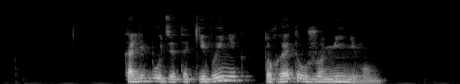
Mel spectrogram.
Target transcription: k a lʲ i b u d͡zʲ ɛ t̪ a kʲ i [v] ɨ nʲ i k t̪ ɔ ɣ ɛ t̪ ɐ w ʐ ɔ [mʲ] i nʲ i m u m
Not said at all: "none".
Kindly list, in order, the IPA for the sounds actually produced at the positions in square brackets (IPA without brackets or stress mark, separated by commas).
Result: v, mʲ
